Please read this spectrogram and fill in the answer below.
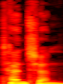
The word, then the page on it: tension: American English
